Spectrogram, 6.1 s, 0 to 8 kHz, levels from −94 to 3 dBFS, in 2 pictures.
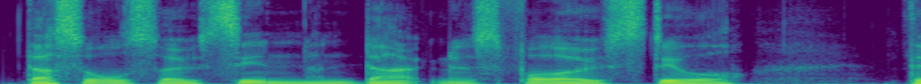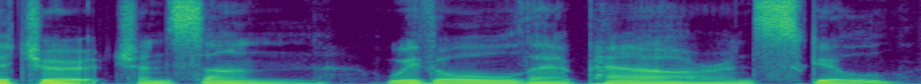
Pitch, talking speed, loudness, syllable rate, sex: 105 Hz, 165 wpm, -19 LUFS, 4.0 syllables/s, male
